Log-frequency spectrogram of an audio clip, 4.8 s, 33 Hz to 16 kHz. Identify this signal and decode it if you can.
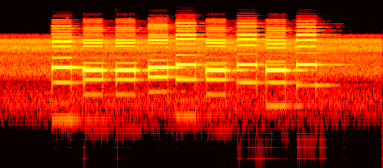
DTMF, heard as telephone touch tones, dialled by hand, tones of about 240 ms, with room echo. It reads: 577097643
